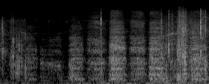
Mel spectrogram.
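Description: Dog panting, about four to five quick breaths a second, starting about half a second in.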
